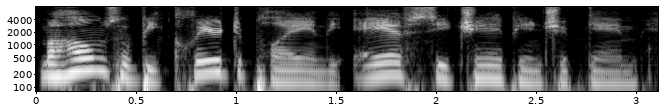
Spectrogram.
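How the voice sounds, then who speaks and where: A man's voice: on the high side, very animated, fairly quick, a little mellow. A man working as a sports reporter and play-by-play announcer, with an emphatic broadcast delivery.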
